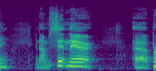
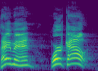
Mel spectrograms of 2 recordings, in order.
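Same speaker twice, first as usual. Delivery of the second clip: hollered, pitched-up shout; 8 semitones higher, 4 dB louder than usual. Retelling how his homie yelled at him while he walked around; retelling a yell. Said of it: "he yells at me".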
